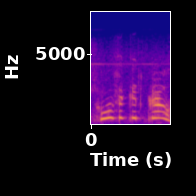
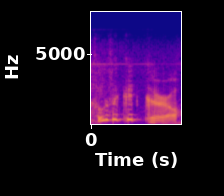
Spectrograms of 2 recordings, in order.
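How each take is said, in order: First: Squeaky high coo. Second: Said in the usual way. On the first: Real, not acted. Mom praising the baby after a spoonful, high coo. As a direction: praise her like a delighted parent.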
